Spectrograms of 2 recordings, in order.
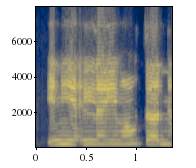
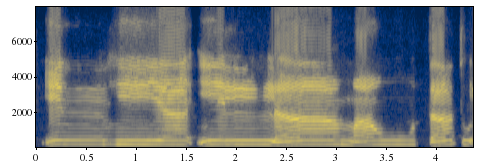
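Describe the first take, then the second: First: The phrase is recited quickly. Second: The phrase is recited slowly. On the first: "Itu kadar paling laju" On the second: "Kadar paling perlahan uh, tak tertil lah"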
